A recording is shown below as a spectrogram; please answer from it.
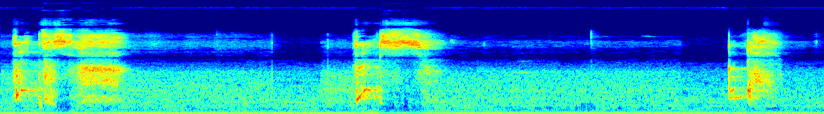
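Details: Three loud sneezes, several seconds apart, from a person in Brazil who says it had been a long time since they last sneezed; each is a quick intake then a forceful hissing burst, over a steady room hum.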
